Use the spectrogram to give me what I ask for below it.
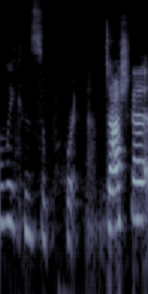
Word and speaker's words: Dashka: we can support them dashka am I pronouncing your first name correctly you absolutely are okay okay good um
